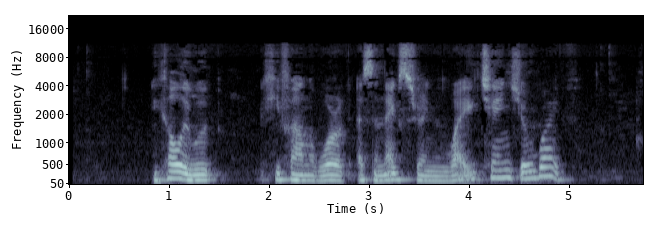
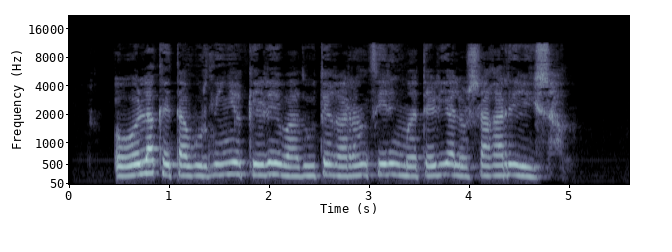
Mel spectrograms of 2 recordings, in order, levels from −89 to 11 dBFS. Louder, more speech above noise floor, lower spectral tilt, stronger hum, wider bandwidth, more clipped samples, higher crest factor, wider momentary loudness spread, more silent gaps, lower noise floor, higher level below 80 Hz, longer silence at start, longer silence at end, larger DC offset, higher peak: about the same, -21 LUFS vs -22 LUFS; second, 41 dB vs 54 dB; first, -5 dB/octave vs -3.5 dB/octave; neither; about the same, 11.5 kHz vs 11.5 kHz; neither; about the same, 16 dB vs 18 dB; first, 13 LU vs 7 LU; neither; second, -61 dBFS vs -75 dBFS; first, -54 dBFS vs -72 dBFS; first, 0.85 s vs 0.45 s; about the same, 0.75 s vs 0.65 s; neither; about the same, -4 dBFS vs -4 dBFS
